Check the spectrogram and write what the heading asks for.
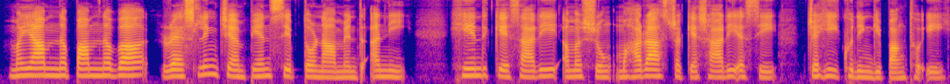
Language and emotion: Manipuri, neutral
